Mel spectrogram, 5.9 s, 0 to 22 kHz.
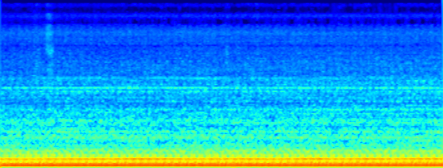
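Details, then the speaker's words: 1974 Fiat 124 Spider with a Honda K-series swap, first start, heard at the tailpipe: deep, steady and even exhaust note with no misses; running well, though owner hears possible exhaust leaks, noisy injectors and noisy valves. "So at this point, everything's looking pretty good. It sounds fairly good. I do hear some maybe exhaust leaks, noisy injectors, noisy valves."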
